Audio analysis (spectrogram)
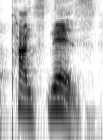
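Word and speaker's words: pince-nez: This is talking about what was known in the olden days as, and the way it's pronounced in English, is a pince nez.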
